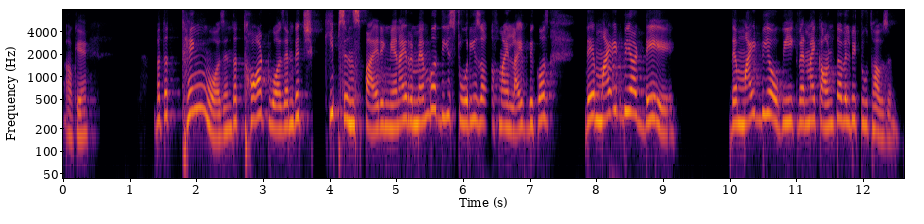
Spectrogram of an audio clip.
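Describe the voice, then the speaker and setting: Brief: middle-aged Indian woman, fairly high voice, emphatic motivational coach on a video call, repeats herself for impact. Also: lively intonation, moderate pace. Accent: Indian English. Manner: emphatic, repetitive, coaching tone, drops into Hindi phrases. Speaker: direct-selling team leader speaking to her network.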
